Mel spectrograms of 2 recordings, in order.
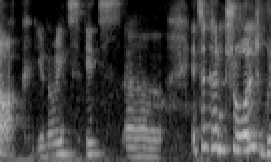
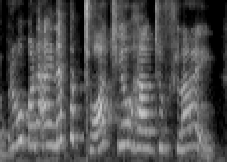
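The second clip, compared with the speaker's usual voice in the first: higher and louder, baffled protest; the snake can't believe it, a bit louder; puzzled snake exclaiming; 7 semitones higher, 7 dB louder than usual. A narrator's reading. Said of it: "puzzled, the snake asked".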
